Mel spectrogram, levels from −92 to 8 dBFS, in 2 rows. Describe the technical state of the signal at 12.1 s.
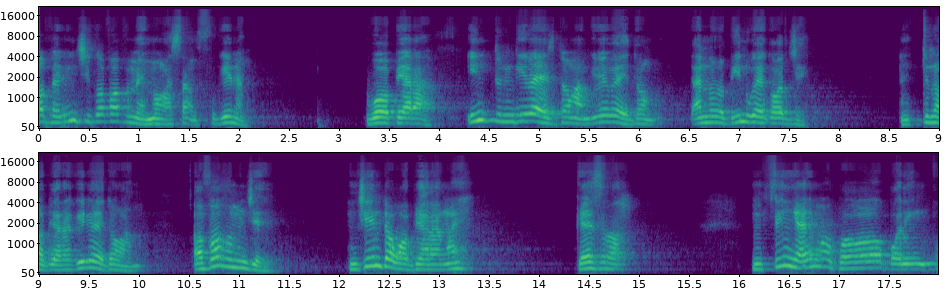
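At 12.1 s the speech carries the same damage heard across the whole clip: plainly audible Opus compression, likely in its hybrid speech mode at a low rate near 16 kbps, where sparse bits leave the speech hoarse, grainy and somewhat muffled even though content still reaches about 20.2 kHz.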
